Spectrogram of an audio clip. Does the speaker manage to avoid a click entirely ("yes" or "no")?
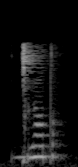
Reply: no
